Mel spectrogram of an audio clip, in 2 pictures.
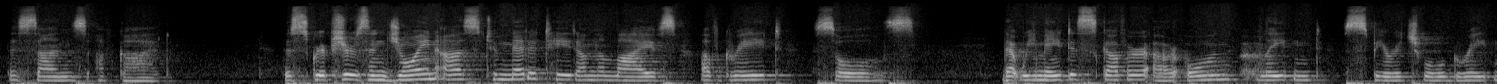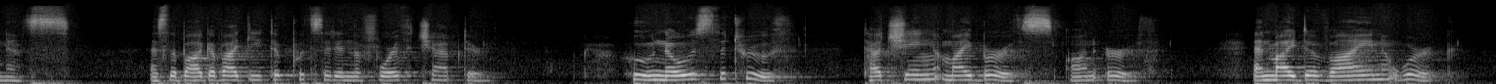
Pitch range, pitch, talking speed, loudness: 180-215 Hz, 200 Hz, 95 wpm, -24 LUFS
